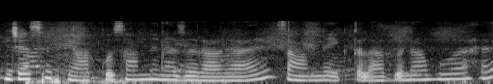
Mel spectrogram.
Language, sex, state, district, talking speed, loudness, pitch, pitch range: Hindi, female, Chandigarh, Chandigarh, 170 wpm, -17 LUFS, 205 Hz, 180-240 Hz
